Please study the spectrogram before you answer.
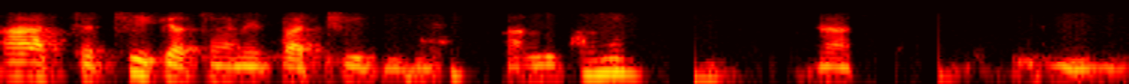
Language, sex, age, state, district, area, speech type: Bengali, female, 60+, West Bengal, Kolkata, urban, conversation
